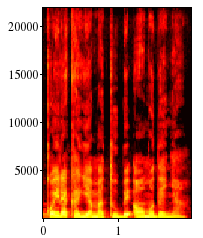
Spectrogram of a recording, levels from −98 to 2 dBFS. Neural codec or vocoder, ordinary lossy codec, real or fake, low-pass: none; none; real; none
